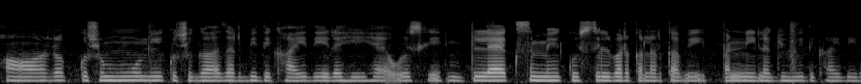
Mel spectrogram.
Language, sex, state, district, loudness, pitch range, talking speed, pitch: Hindi, female, Jharkhand, Jamtara, -30 LUFS, 170-180 Hz, 180 wpm, 175 Hz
